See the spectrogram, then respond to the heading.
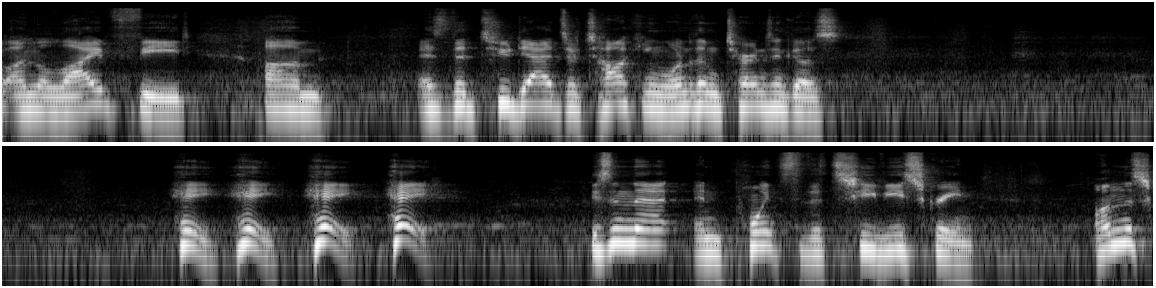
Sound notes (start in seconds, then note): none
